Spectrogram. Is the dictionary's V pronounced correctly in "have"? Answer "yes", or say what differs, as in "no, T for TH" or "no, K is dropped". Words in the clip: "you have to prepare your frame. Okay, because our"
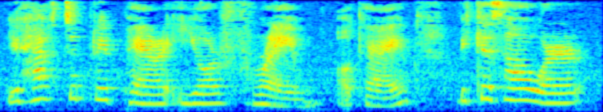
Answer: no, F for V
